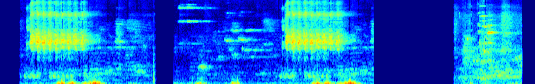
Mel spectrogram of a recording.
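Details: Rufous treepie in Ranthambhore National Park giving two loud, harsh, grating bursts of about two seconds each, roughly five seconds apart, with deep thumping low noise beneath and a fainter rasping burst near the end.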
